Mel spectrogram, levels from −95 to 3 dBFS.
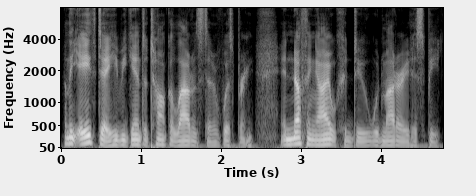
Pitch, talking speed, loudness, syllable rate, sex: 90 Hz, 265 wpm, -21 LUFS, 6.9 syllables/s, male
